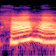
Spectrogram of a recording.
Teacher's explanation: Ha will get sifa of Rakhawa, and it should be from your throat, last part of your throat.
